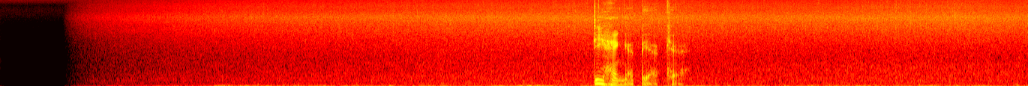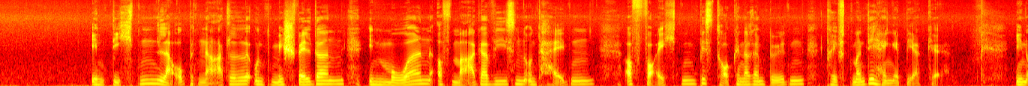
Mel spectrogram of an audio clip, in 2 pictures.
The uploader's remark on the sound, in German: Manchmal ist es genug, einfach zuzuhören – wie bei dieser Aufnahme, die zufällig an einem schwülen Sommertag entstand. Die Aufnahmen zur Sendung entstanden bei windigem, heiterem und regnerischem Wetter zu allen erdenklichen Tages- und Nachtzeiten in Wien Döbling, Ottakring, in Ebensee am Traunsee, zwischen Innichen und Toblach in Südtirol und beim Slap Savica in Slowenien.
